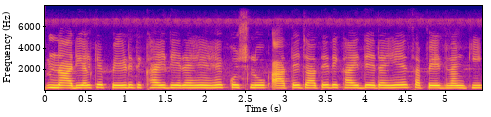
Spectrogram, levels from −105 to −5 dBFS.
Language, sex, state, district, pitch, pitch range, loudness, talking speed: Hindi, female, Uttar Pradesh, Jalaun, 240 Hz, 235-245 Hz, -11 LUFS, 185 wpm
